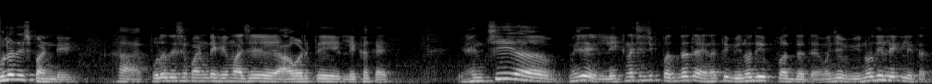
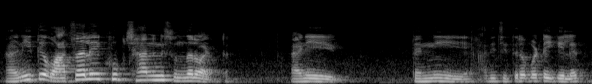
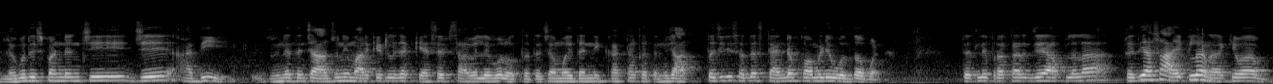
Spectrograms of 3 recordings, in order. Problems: none marked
